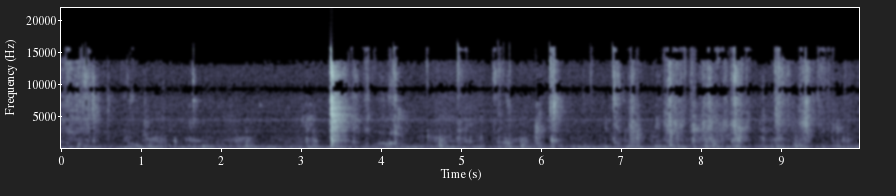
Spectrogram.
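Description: Close-miked mouth sounds of a person chewing a mouthful of Del Taco crinkle-cut fries dipped in sauce: wet chewing with scattered smacks and clicks, the sharpest about three and a half seconds in.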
